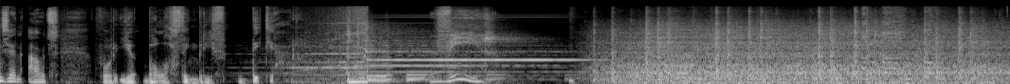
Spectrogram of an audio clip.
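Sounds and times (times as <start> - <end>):
speech: 0.0 - 5.0, 5.6 - 6.0
train passing on rails: 5.1 - 10.1
train wheels clickety-clack over track joints: 5.9 - 10.1.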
